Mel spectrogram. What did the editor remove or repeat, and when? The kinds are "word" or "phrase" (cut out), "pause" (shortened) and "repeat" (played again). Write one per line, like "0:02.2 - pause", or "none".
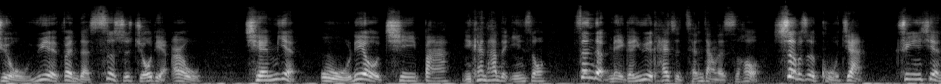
0:07.7 - pause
